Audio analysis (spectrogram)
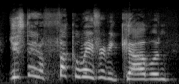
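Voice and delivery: put-on high, fast panicky kid voice; scared kid snapping. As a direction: spit it out fast and high like a frightened boy. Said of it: "Carp is just like".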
